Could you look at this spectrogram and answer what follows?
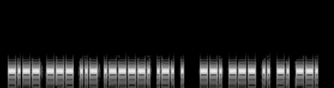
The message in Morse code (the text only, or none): YOU'RE GOING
